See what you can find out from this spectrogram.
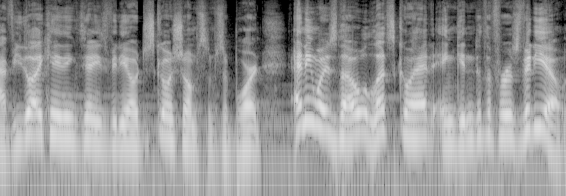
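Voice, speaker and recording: A man hosting a reaction video, talking casually to viewers with excited, repeated exclamations. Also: sits high. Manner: casual, repetitive exclamations, addresses viewers familiarly. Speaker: video host reacting to game clips.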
